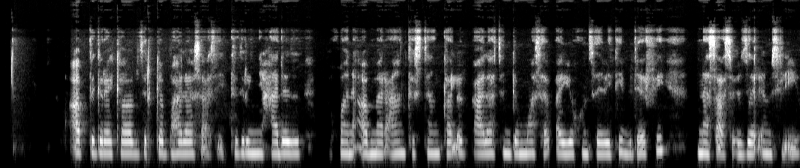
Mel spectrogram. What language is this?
Tigrinya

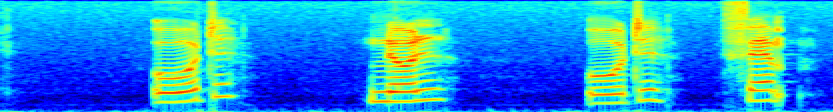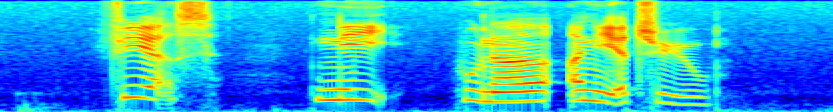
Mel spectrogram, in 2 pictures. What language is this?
Danish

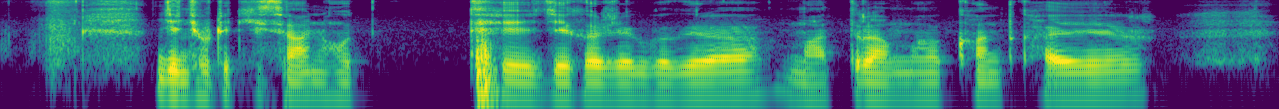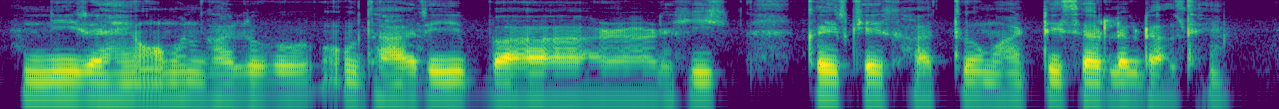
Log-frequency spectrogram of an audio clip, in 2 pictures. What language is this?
Chhattisgarhi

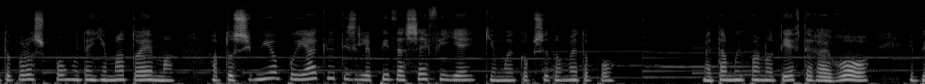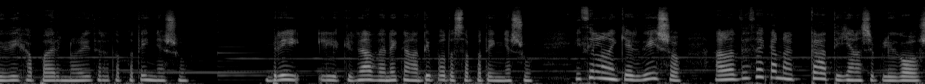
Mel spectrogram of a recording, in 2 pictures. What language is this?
Greek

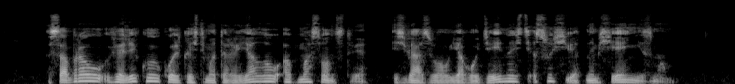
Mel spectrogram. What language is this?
Belarusian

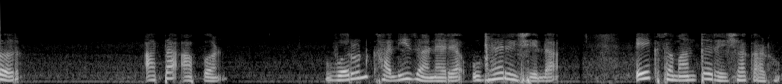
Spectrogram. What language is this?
Marathi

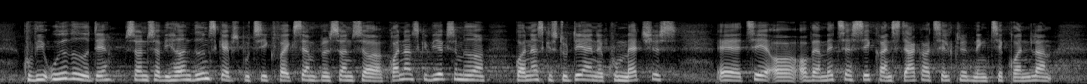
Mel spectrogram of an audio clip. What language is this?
Danish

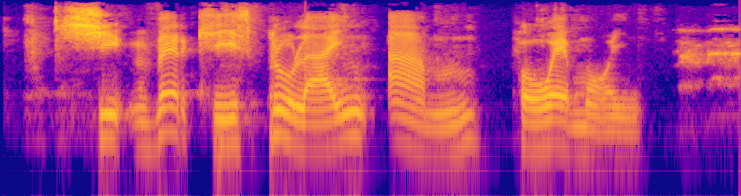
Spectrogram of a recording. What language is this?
Esperanto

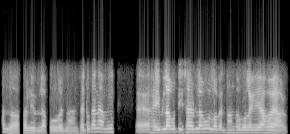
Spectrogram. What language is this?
Assamese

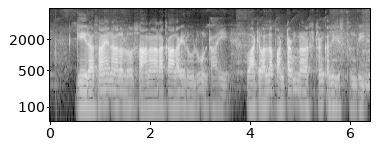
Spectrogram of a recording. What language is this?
Telugu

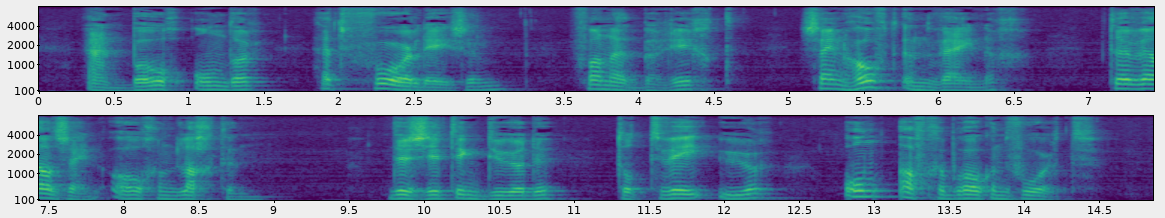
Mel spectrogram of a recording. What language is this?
Dutch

